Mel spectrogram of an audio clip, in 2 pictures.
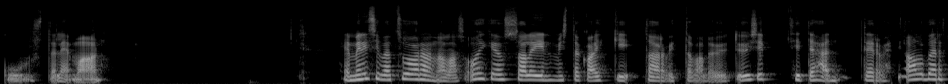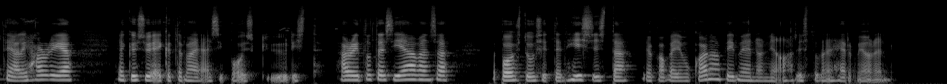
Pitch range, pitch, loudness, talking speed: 175-215 Hz, 200 Hz, -31 LUFS, 115 wpm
